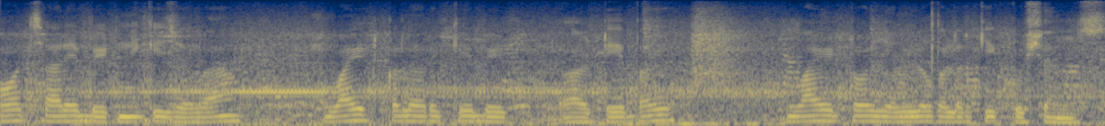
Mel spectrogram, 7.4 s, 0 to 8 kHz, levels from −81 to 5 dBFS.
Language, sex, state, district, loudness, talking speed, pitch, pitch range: Hindi, male, Maharashtra, Mumbai Suburban, -14 LUFS, 145 wpm, 120 Hz, 115-125 Hz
